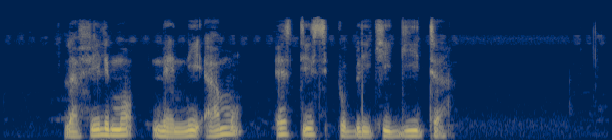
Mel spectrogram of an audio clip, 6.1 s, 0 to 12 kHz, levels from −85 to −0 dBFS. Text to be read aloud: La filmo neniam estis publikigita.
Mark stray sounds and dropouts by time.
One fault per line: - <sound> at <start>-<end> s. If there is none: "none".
none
